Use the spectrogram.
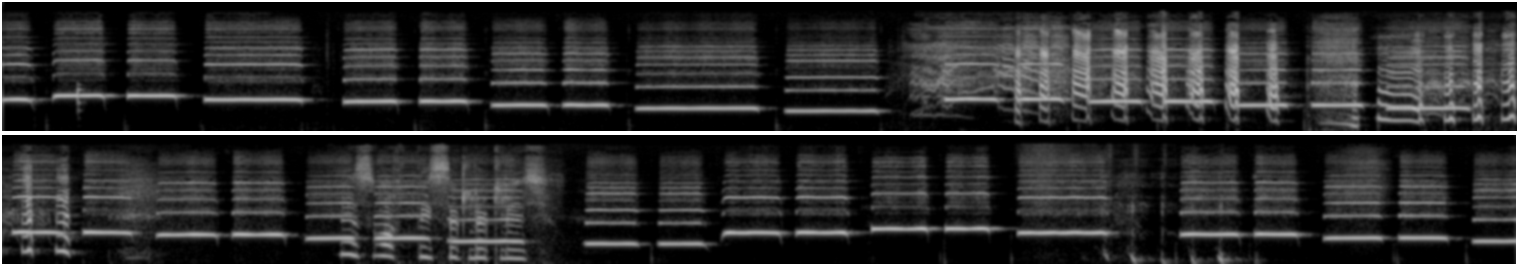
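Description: At the opening of a Christmas market, a flute plays a slow melody of held, steady notes. Midway the tune breaks into a long stretch of shrill, chaotic squeaks and breathy noise, then the calm melody resumes to the end.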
